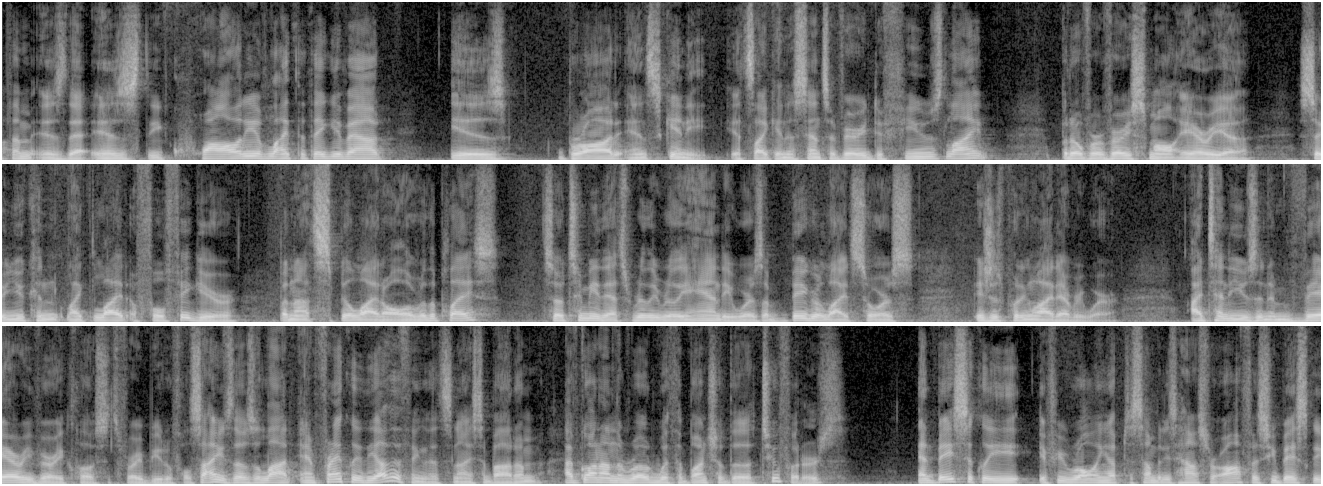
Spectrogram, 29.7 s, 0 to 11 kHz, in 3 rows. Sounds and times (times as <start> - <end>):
Speech: 0.0 - 29.6.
